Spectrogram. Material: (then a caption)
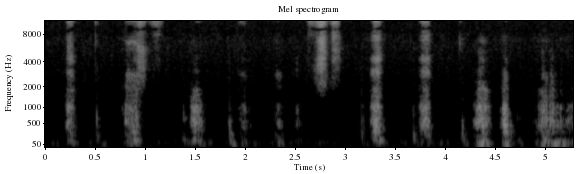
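Paper. A uni-ball one ballpoint pen tip scratches across thin grid-ruled Campus notebook paper lying flat and solid on a desk, writing Japanese characters and numbers. It is heard as a quiet series of short, separate scratchy strokes with brief gaps between them, mostly low and midrange with little high content.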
